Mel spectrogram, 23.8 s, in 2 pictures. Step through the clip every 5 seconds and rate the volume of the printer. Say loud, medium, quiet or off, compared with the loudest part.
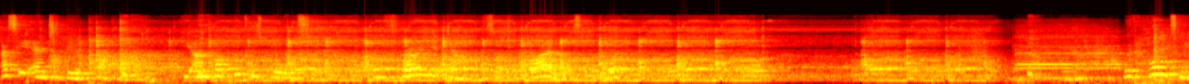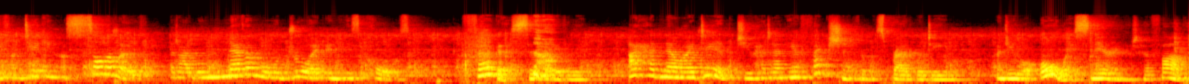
loud, loud, medium, quiet, quiet.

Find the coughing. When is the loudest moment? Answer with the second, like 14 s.
17 s.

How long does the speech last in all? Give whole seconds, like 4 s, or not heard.
19 s.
